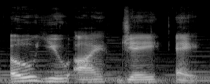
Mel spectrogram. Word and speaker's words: Ouija: O-U-I-J-A. Ouija. Ouija. Like, no part of how you pronounce it is actually in the letters, except the U and the I.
